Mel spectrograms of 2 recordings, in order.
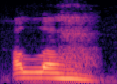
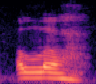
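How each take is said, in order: No difference in how they are said.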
